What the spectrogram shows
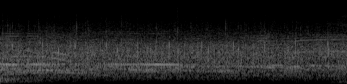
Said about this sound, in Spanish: Si usted me está entendiendo, déle el mejor aplauso al Señor de su vida en esta hora.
